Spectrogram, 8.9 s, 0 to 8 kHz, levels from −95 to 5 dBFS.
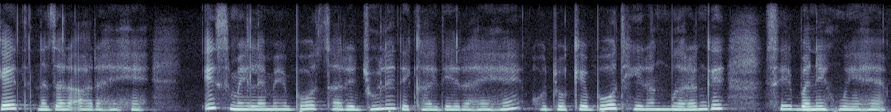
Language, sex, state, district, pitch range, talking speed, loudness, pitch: Hindi, female, Delhi, New Delhi, 210-245 Hz, 170 wpm, -17 LUFS, 220 Hz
